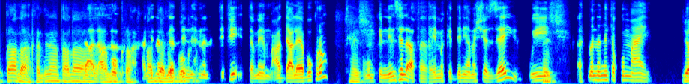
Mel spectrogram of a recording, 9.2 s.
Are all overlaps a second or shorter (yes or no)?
no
